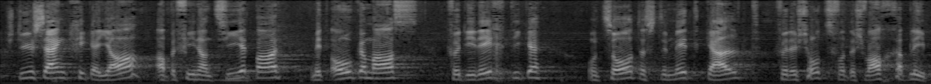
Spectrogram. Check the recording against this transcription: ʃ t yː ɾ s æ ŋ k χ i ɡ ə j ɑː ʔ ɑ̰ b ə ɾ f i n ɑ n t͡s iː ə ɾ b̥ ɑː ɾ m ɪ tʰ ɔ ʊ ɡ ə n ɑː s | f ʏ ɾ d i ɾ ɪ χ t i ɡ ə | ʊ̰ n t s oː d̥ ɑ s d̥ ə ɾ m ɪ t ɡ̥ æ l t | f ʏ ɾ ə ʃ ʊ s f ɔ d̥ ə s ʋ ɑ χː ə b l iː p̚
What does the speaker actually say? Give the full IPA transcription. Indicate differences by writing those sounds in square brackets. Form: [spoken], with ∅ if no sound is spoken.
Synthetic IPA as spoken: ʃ t yː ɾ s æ ŋ k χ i ɡ ə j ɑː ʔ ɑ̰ b ə ɾ f i n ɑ n t͡s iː ə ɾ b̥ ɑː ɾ m ɪ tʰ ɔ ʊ ɡ ə [m] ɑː s | f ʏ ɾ d i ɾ ɪ χ t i ɡ ə | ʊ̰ n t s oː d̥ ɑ s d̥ ə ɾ m ɪ t ɡ̥ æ l t | f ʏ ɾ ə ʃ ʊ [t͡s] f ɔ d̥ ə [ʃ] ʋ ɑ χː ə b l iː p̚

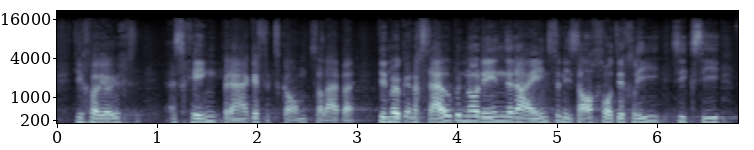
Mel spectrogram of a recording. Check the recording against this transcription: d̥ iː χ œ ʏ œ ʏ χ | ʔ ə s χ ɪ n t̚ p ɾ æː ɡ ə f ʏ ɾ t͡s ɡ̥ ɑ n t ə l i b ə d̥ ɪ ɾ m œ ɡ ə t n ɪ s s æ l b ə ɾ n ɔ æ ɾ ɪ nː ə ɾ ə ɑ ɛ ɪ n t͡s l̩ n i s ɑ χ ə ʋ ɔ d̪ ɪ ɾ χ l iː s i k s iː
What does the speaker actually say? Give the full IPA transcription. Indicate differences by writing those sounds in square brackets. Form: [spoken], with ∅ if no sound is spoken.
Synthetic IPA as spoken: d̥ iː χ œ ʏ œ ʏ χ | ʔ ə s χ ɪ n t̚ p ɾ æː ɡ ə f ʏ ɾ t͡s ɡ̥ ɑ n [t͡s] ə l [æ] b ə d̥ ɪ ɾ m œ ɡ ə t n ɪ [χ] s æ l b ə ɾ n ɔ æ ɾ ɪ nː ə ɾ ə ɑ ɛ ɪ n t͡s l̩ n i s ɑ χ ə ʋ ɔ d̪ ɪ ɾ χ l iː s i k s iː

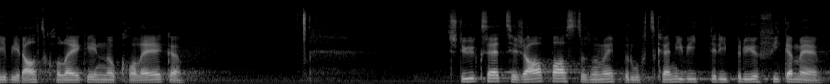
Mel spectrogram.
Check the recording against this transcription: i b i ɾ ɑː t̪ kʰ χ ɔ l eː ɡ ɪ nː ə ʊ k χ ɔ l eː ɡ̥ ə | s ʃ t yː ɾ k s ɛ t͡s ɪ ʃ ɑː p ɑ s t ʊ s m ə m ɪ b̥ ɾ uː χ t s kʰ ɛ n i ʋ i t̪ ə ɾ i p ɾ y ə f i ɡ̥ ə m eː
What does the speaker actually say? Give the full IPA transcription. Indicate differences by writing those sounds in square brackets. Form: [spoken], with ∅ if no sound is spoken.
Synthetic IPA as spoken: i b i ɾ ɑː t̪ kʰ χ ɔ l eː ɡ ɪ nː ə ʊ k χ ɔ l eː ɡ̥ ə | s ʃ t yː ɾ k s ɛ t͡s ɪ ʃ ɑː p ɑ s t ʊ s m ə m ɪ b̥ ɾ uː χ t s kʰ ɛ n i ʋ i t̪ ə ɾ i p ɾ y ə f i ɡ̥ ə m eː

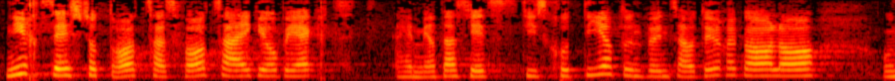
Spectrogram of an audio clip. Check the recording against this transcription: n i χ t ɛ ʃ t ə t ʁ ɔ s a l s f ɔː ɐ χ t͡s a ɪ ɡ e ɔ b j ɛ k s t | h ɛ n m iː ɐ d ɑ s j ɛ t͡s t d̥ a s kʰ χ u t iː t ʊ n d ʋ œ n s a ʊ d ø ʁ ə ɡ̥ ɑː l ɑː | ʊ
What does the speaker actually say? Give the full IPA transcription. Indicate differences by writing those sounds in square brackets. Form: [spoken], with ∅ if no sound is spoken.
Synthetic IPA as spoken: n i χ t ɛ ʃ t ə t ʁ ɔ [t͡s] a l s f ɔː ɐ [∅] t͡s a ɪ ɡ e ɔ b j ɛ k [χ] t | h ɛ n m iː ɐ d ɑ s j ɛ t͡s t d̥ [i] s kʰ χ u t iː t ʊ n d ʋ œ n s a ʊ d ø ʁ ə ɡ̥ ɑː l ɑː | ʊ

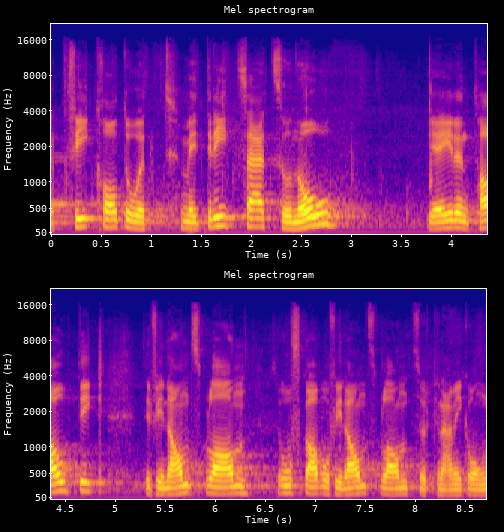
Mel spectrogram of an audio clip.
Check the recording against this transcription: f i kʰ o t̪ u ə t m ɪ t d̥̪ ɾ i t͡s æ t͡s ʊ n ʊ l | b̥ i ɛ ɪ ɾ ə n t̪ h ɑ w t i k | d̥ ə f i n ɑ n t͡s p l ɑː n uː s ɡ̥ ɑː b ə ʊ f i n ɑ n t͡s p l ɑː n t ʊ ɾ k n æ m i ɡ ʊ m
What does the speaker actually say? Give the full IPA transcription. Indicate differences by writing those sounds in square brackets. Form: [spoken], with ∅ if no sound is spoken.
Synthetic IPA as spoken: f i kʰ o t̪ u ə t m ɪ t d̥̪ ɾ i t͡s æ t͡s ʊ n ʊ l | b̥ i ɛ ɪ ɾ ə n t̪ h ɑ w t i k | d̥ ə f i n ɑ n t͡s p l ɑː n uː [f] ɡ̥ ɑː b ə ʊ f i n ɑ n t͡s p l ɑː n [t͡s] ʊ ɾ k n æ m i ɡ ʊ [ŋ]

